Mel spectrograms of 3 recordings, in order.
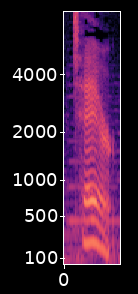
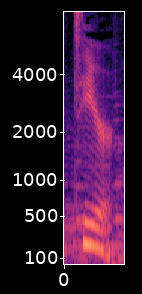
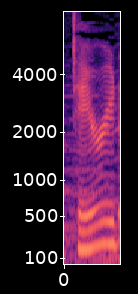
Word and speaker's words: tear: 不过它的发音呢是 tear，可不是 tear，好不好？它读作。 tear，tear，比如说我要把它撕开，我们就可以说 tear it open。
